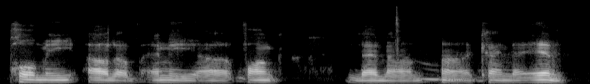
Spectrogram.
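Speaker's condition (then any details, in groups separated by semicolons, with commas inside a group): ALS; speech issues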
